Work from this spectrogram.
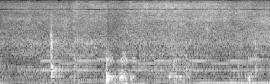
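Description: Two chopped medium tomatoes sauté in a pan with a steady close sizzle, punctuated by a few soft spoon scrapes and stirring knocks, with no voices.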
